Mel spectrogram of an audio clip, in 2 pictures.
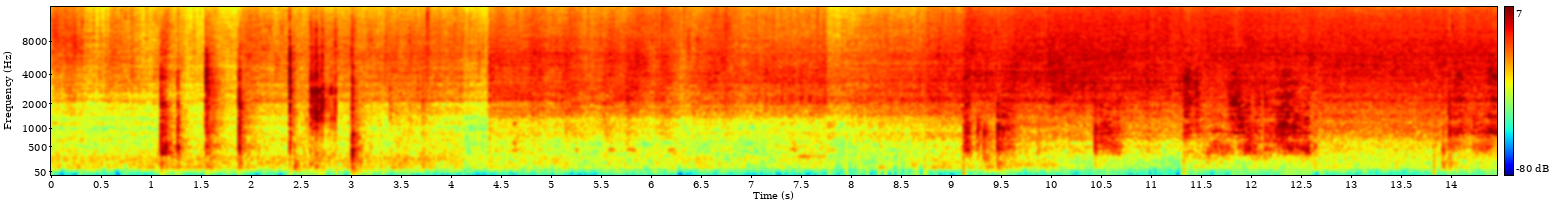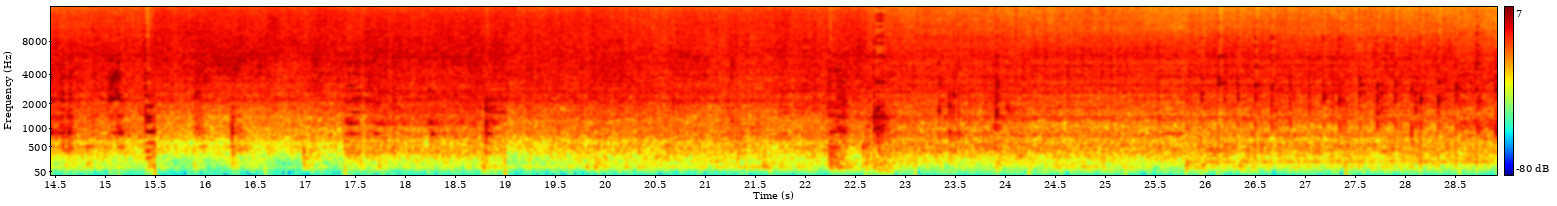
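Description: Cookware clinking a few times, then food frying in a pan: a steady sizzle with crackling that grows louder about nine seconds in.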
